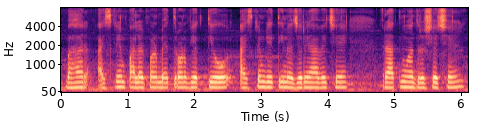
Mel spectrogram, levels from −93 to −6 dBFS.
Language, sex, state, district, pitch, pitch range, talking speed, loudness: Gujarati, female, Gujarat, Valsad, 180 Hz, 175-185 Hz, 155 wpm, -15 LUFS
